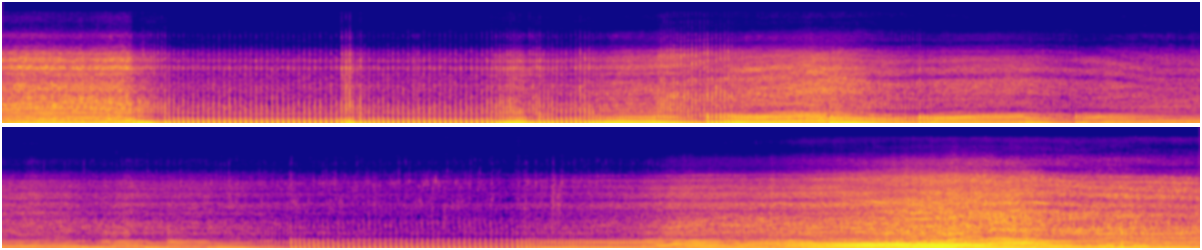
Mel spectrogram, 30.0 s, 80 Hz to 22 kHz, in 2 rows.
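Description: CFMoto CForce 550 ATV's single-cylinder engine revving up and down again and again as it churns its tyres through deep snow on a climb. It is loudest near the end.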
